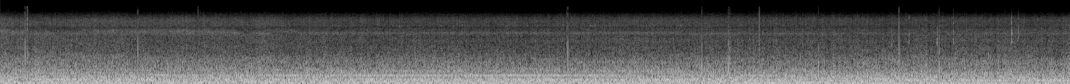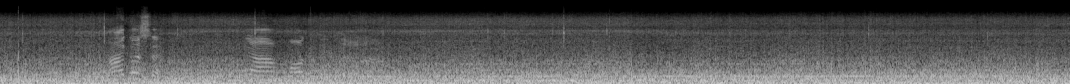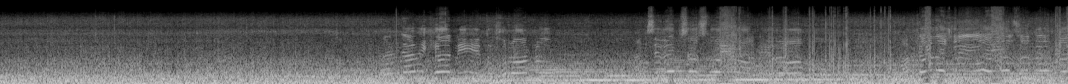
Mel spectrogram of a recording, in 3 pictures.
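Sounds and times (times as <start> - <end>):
motorcycle engine echoing in tunnel: 0.0 - 32.0
wind rush: 0.0 - 32.0.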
